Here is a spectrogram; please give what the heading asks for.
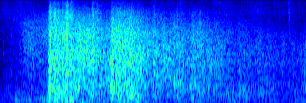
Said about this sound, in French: Quant au tonnerre, il s'agit tout simplement de la manifestation audible de cette décharge électrique.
